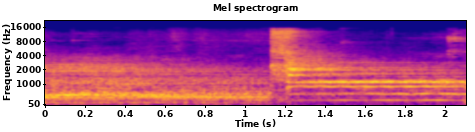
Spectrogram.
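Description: Hand-held gong of a temple procession percussion band, its ring dying away, then struck again about a second in and ringing on with several steady overtones.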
